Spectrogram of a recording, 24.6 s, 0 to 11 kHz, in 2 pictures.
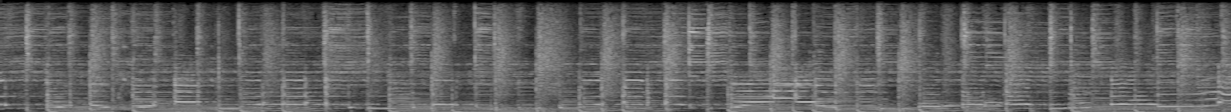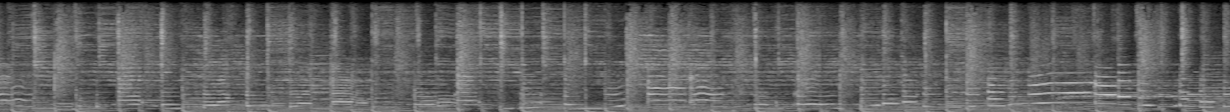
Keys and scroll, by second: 0.0-0.5 typing, 7.2 4, 10.9 a, 20.3 v.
